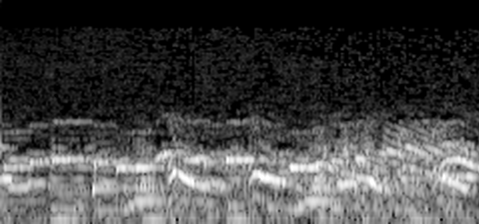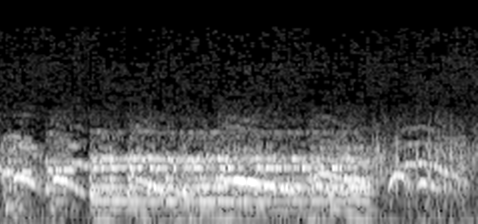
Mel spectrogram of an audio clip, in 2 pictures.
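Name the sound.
noisy restaurant crowd chatter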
